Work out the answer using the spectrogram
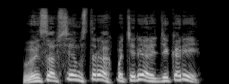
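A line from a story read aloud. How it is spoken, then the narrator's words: Sudden angry bark. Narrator (Russian): Моментально растеряв напускное веселье, рявкнул дружинник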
